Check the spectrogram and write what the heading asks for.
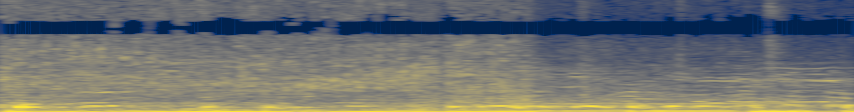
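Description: A machine running with a steady low hum and a hiss over it, amid crowd chatter. The hiss stops nearly three seconds in, and a higher steady tone follows briefly.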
